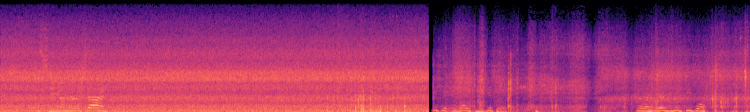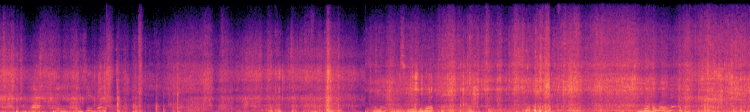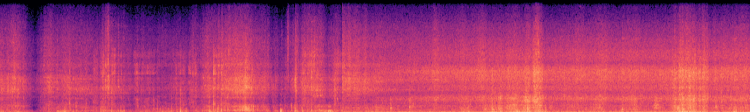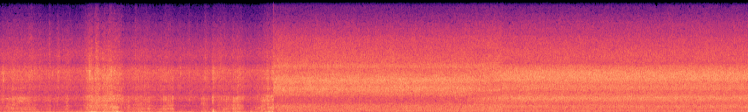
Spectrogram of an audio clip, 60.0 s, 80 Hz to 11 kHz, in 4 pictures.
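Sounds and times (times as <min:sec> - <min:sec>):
scuffs and scrapes on rock: 0:08.9 - 0:37.9.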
